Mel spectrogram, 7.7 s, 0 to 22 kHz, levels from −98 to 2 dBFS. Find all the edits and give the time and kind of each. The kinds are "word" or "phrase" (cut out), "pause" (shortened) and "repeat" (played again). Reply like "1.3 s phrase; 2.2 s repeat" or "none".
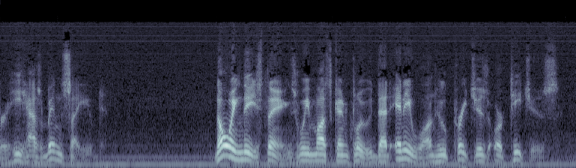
none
